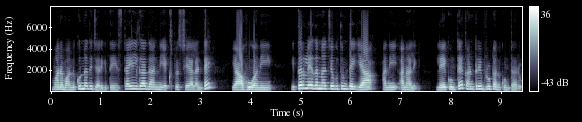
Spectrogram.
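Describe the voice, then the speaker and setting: A woman's voice: medium pitch, moderate pace, a little mellow, close to an everyday voice. A woman voicing a cheeky, boastful young male college student with a playful way of talking.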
